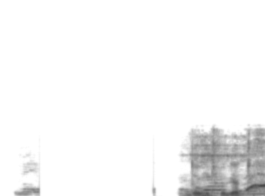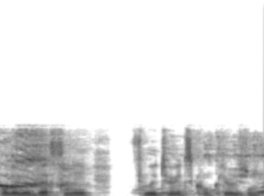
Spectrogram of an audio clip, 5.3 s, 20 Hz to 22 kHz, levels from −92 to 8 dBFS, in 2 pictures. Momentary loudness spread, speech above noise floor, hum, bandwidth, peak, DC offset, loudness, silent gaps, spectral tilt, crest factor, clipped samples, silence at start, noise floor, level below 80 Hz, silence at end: 12 LU; over 67 dB; none; 8.2 kHz; -4 dBFS; under 0.1%; -22 LUFS; 0.46-1.54 s, 1.62-1.76 s; -4 dB/octave; 20 dB; under 0.1%; 0.25 s; under -90 dBFS; -70 dBFS; 0 s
